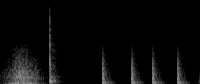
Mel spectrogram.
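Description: A short breathy whoosh, then one sharp knock and a run of four quick knocks, about four a second: a knock-on-a-door sound effect.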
